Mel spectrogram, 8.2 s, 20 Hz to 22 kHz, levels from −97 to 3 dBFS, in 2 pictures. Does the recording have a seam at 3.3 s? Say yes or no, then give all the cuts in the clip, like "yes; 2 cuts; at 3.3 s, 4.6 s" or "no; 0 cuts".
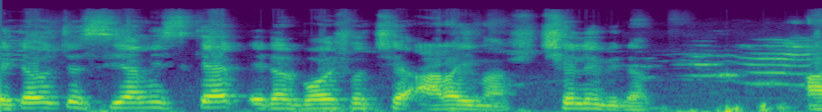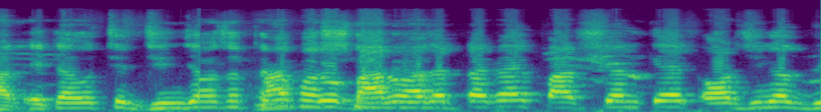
no; 1 cut; at 5.1 s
